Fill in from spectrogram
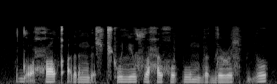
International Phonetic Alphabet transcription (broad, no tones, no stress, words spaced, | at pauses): dɔ̰ ħɔlˠqʼɛ̰rŋɡa̰ʃt͡ʃʼu lʲøsʷɛħiχʷœ pumbœ ɡøɭøɬpḭʊ̯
